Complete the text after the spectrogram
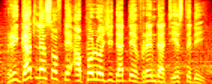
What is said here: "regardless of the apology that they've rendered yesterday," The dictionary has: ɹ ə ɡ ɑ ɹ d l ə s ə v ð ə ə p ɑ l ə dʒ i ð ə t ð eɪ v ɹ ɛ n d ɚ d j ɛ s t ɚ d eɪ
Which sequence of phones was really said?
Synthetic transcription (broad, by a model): ɹ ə ɡ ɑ d l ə s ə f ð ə ə p ɑ l ə dʒ i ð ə t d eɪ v ɹ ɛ n d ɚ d j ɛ s t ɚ d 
